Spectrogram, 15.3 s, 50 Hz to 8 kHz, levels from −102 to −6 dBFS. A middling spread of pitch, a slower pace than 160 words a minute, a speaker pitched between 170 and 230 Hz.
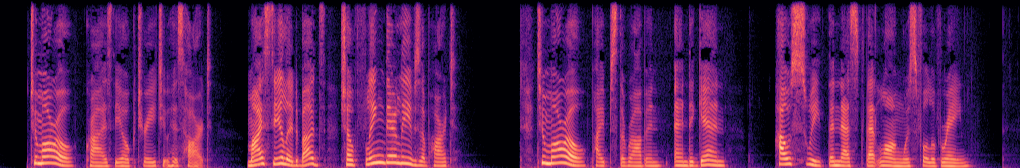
No: wide, 5.9 semitones; slow, 135 wpm; medium, 185 Hz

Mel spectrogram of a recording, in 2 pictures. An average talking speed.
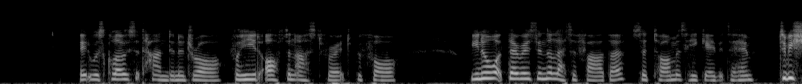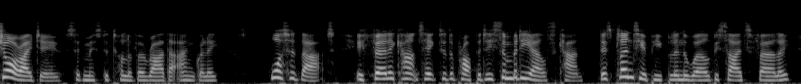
No: fast, 245 wpm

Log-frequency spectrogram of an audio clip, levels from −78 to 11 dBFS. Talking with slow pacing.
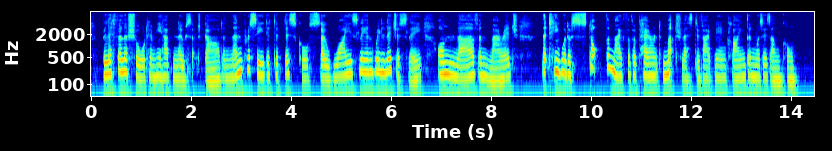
No: average, 160 wpm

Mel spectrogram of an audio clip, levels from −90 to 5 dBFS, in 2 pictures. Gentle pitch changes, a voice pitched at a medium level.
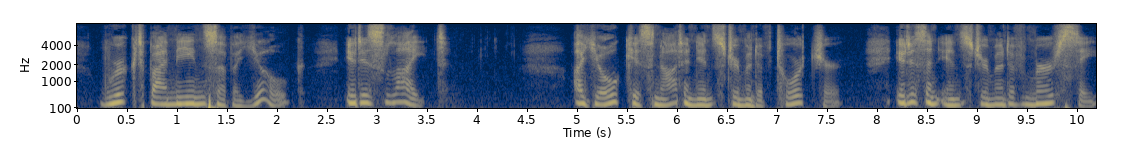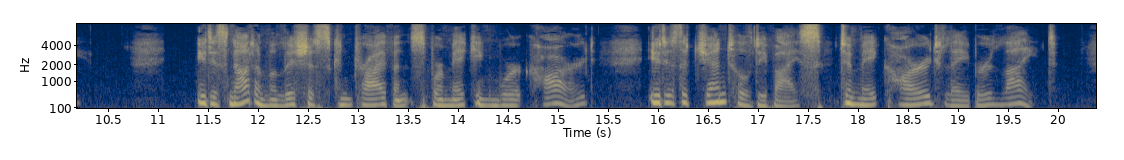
No: average, 4.5 semitones; medium, 175 Hz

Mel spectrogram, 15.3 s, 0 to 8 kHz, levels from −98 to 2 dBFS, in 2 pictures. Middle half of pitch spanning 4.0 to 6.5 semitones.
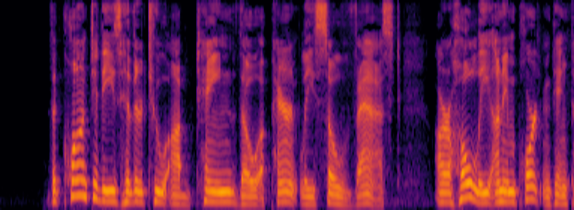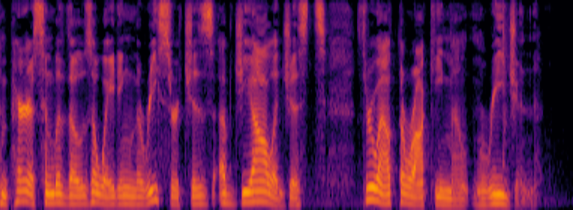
Yes: average, 4.7 semitones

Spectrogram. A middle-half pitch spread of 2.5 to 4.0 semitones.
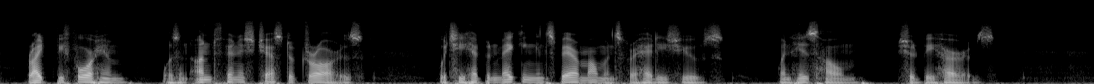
No: average, 5.2 semitones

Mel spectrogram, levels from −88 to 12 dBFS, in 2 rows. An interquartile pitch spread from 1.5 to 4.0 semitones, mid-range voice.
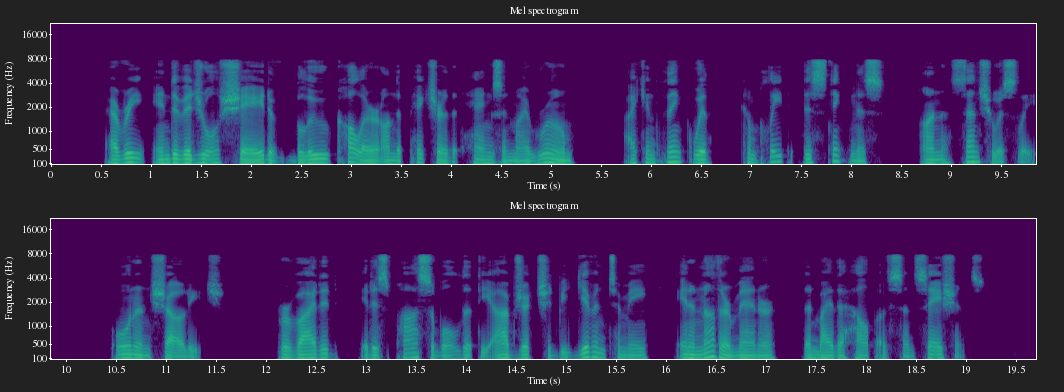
No: average, 3.5 semitones; low, 105 Hz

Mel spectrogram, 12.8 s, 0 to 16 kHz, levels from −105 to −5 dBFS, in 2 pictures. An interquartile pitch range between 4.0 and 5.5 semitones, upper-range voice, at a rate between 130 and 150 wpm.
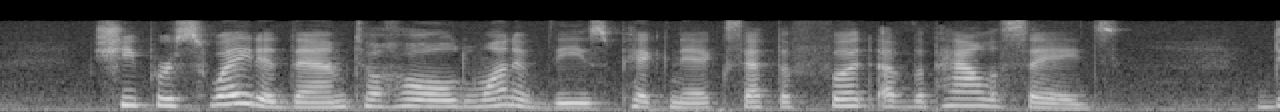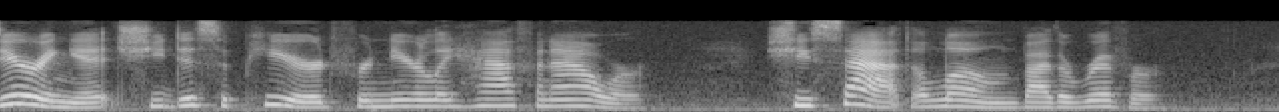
Yes: average, 4.5 semitones; high, 200 Hz; average, 140 wpm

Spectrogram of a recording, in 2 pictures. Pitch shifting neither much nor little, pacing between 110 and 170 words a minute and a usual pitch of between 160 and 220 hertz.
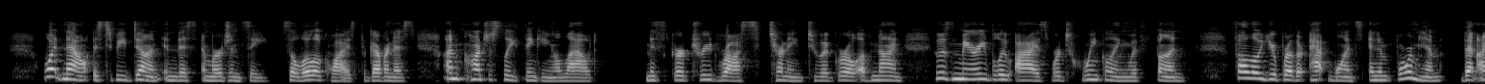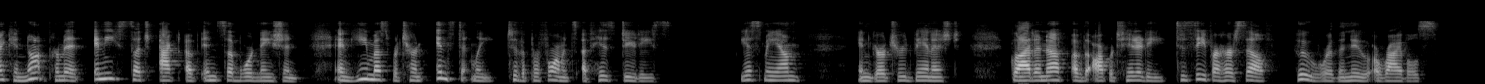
Yes: average, 3.4 semitones; average, 160 wpm; high, 190 Hz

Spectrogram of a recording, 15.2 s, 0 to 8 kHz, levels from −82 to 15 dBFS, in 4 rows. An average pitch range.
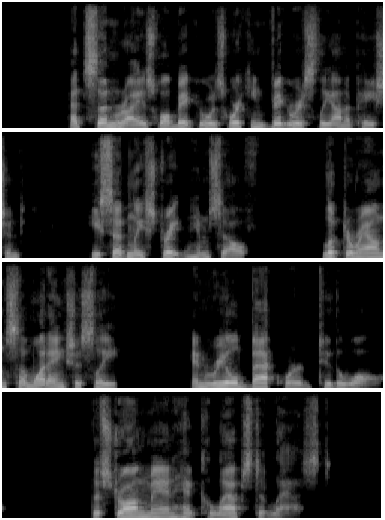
Yes: average, 3.9 semitones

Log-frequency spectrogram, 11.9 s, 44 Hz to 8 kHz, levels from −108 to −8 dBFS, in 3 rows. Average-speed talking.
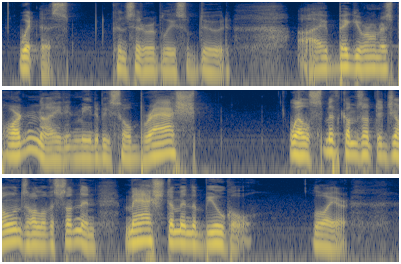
Yes: average, 165 wpm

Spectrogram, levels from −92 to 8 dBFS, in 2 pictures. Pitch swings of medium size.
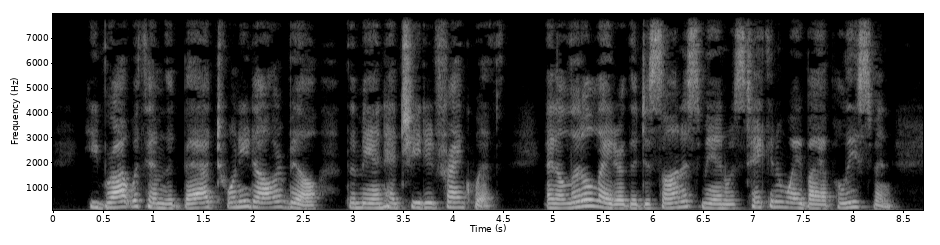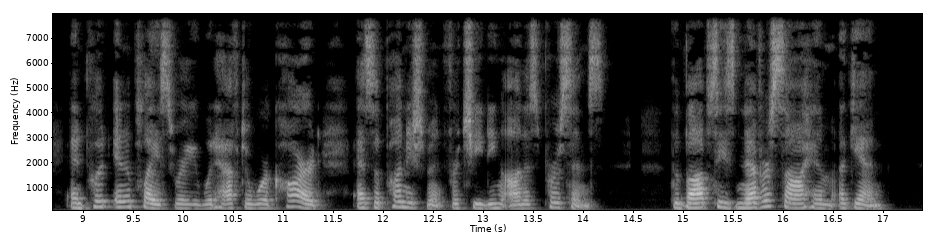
Yes: average, 3.3 semitones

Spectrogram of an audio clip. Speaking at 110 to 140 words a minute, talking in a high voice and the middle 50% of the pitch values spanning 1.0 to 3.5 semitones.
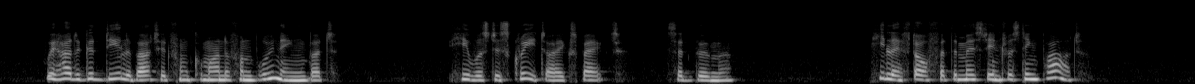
Yes: slow, 135 wpm; high, 210 Hz; average, 2.8 semitones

